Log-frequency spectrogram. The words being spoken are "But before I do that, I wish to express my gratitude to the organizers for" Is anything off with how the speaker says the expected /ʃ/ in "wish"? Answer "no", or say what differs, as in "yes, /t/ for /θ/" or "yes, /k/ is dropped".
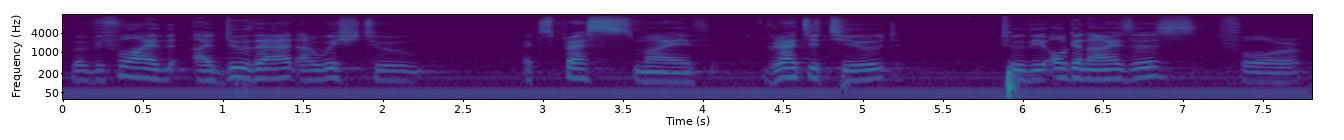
no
